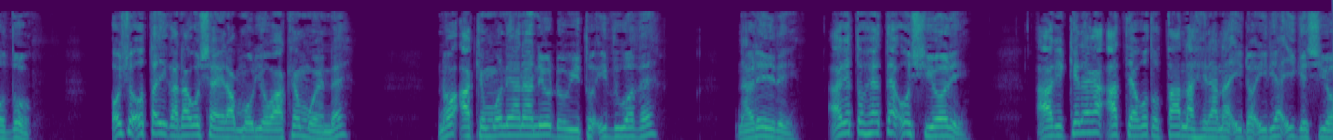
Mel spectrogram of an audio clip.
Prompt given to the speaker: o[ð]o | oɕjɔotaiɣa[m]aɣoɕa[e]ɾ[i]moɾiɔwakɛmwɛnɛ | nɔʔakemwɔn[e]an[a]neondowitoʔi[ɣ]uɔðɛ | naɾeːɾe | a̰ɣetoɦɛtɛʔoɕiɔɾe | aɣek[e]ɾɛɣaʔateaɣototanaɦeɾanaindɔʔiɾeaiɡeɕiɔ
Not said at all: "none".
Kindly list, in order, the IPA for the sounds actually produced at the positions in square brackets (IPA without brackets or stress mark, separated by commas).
ð, n, e, a, ɛ, a, ð, e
